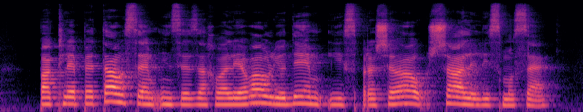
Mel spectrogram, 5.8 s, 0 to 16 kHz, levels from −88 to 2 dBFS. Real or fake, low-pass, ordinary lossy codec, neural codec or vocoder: real; 14.4 kHz; none; none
